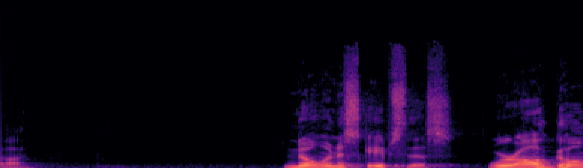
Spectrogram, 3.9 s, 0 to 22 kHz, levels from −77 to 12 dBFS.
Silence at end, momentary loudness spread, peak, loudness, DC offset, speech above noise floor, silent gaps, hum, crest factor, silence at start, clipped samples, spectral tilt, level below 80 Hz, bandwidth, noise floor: 0 s; 20 LU; -2 dBFS; -18 LUFS; under 0.1%; 48 dB; none; none; 18 dB; 0 s; under 0.1%; -6 dB/octave; -68 dBFS; 16 kHz; -66 dBFS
